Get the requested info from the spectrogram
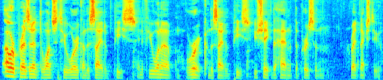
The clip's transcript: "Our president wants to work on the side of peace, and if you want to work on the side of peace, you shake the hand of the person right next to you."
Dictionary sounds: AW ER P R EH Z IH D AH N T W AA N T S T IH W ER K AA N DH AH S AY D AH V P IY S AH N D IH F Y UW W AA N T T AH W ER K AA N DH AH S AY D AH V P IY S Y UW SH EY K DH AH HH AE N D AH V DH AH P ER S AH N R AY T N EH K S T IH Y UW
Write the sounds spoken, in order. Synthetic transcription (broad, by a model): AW ER P R EH Z IH D AH N T W AA N T S T IH W ER K N DH AH S AY D AH V P IY S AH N IH F Y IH W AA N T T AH W ER K N DH AH S AY D AH V P IY S Y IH SH EY K DH AH HH AE N D AH V DH AH P ER S AH N R AY T N EH K S T IH Y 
